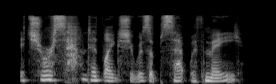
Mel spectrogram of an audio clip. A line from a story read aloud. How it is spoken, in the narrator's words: I muttered under my breath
